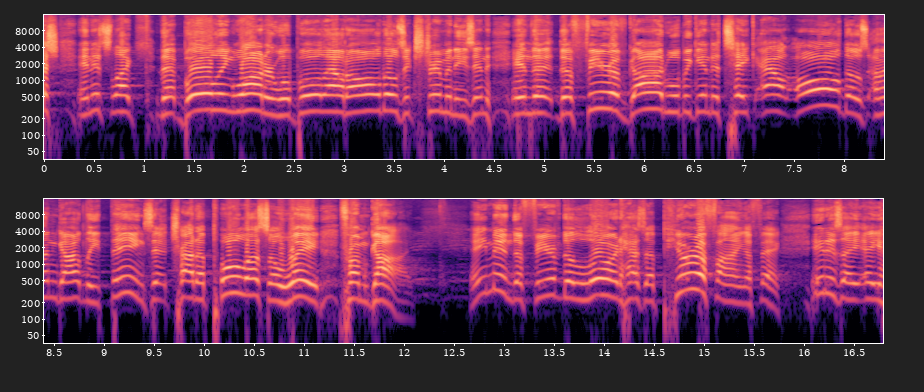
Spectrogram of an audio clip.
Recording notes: Preached at Gospel Lighthouse in Bossier City, La.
